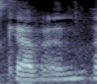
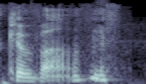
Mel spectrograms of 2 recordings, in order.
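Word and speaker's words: Kevan: If you pronounce his name wrong, we will ban you. It's Kevon.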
